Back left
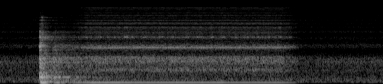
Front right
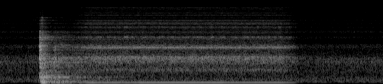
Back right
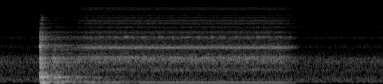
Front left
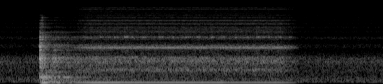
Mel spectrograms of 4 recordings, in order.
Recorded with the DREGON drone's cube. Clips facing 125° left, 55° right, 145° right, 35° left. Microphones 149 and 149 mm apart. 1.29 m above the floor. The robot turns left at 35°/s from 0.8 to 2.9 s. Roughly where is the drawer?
Behind.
